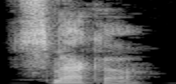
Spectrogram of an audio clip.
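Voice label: "smacker", Australian English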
